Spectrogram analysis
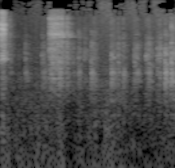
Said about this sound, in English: Oh, storming. Yeah, there's a big storm outside, so sorry about that. Is that the storm in the microphone?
